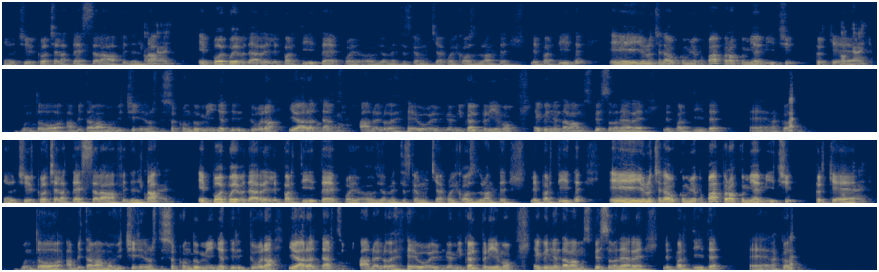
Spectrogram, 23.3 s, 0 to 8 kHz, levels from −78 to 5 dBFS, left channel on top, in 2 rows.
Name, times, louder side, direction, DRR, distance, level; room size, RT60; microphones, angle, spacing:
voice 1, 0.0-2.1 2.6-7.8 8.1-10.6 10.9-11.4 11.9-16.1 16.4-21.2 21.6-22.2, right 7 dB, 70° right, 0.3 m, -25 dB
voice 2, 1.9-2.3 11.2-11.5 16.1-16.2 22.1-22.2, left 4 dB, 30° left, 0.3 m, -34 dB
6.4 x 2.3 x 3.3 m
head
